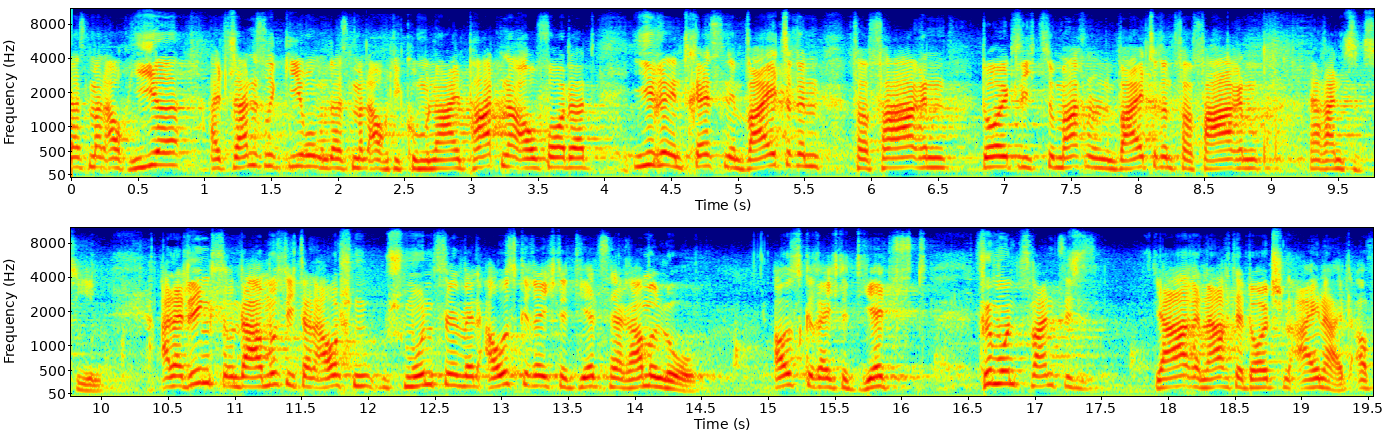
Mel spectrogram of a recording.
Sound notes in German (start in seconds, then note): none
